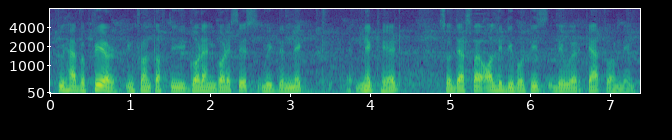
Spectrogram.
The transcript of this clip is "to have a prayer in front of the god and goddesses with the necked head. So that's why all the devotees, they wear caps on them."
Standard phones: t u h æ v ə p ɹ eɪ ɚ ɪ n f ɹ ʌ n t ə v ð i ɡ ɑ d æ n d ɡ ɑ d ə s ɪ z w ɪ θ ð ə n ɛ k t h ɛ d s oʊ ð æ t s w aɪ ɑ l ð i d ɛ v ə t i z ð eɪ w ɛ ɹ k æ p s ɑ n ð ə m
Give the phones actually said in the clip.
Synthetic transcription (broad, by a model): t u h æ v ə p ɹ eɪ ɚ ɪ n f ɹ ʌ n t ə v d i ɡ ɑ d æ n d ɡ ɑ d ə s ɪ s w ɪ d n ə n ɛ k t h ɛ d s oʊ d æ t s w aɪ ɑ l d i d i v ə t i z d eɪ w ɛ ɹ k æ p ɑ n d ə m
